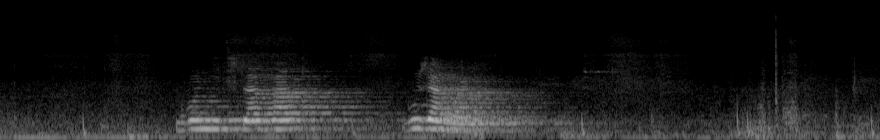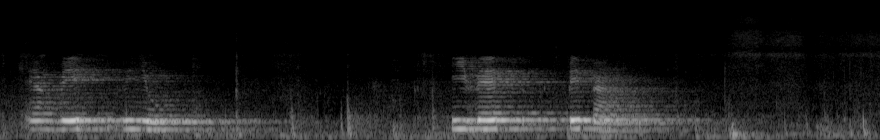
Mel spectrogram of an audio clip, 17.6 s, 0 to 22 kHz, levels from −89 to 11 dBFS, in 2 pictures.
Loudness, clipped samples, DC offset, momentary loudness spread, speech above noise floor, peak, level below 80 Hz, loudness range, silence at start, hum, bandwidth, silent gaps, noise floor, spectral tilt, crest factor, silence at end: -27 LUFS; under 0.1%; under 0.1%; 28 LU; 31 dB; -8 dBFS; -54 dBFS; 10 LU; 0.15 s; none; 4.9 kHz; none; -56 dBFS; -8.5 dB/octave; 22 dB; 0.15 s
